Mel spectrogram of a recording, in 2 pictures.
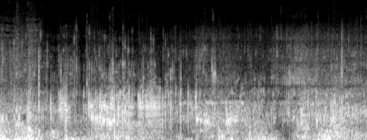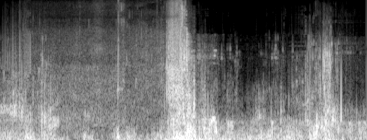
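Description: Sea water sloshing and gurgling around an action camera dipped underwater by a swimmer, muffled and turbulent. Two louder splashes come about eight and ten seconds in.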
